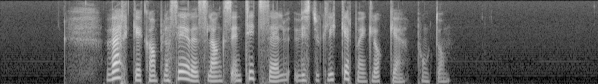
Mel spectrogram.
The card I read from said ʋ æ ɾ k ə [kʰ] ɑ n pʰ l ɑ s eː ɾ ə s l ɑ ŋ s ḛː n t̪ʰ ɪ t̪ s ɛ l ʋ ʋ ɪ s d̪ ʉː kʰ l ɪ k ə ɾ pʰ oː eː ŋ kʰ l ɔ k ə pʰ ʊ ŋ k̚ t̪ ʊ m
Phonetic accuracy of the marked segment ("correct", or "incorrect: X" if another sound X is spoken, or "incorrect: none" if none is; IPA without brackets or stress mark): correct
